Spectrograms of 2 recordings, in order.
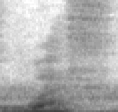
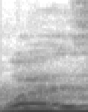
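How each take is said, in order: First: The word ends with a hissing s sound. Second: The word ends with a buzzing z sound. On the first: The speaker calls it wrong. "no es was" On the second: The speaker calls it right. "es was"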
